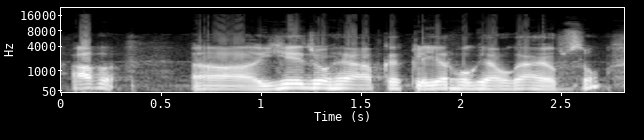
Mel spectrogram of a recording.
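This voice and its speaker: A man's voice: mid-range voice, moderate pace, clean tone. A man giving an informal analytical lecture as a coaching instructor, mixing in English terms and repeating points as he explains. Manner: Hindi mixed with frequent English terms.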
